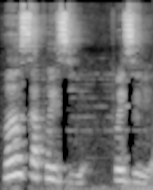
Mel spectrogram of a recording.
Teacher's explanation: É como se o som ficasse junto, virasse um ditongo. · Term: cinerese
